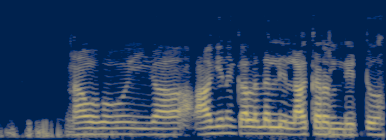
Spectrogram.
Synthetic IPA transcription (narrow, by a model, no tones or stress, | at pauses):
naːʋuiːɡɐaːɡinɐkaːlɐd̪ɐlːilaːkɐɾɐliʈːu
